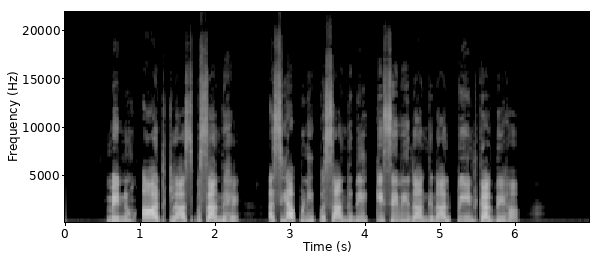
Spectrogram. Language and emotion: Punjabi, happy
